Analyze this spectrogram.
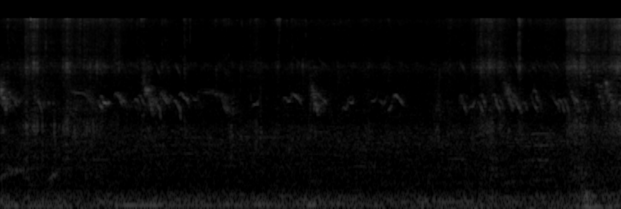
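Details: Javanese kampung chicks, five days old, peep in thin, high chirps that come in quick bursts with short pauses between them. A steady low rumble sits underneath.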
